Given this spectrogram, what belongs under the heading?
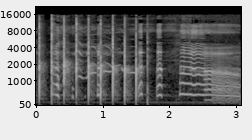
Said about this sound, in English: Clap, clap, clap, you know. Oh, clap.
